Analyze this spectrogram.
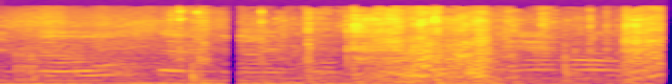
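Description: A plastic bag crinkles under a hand.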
